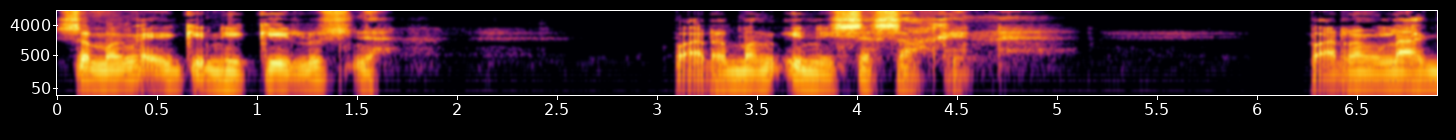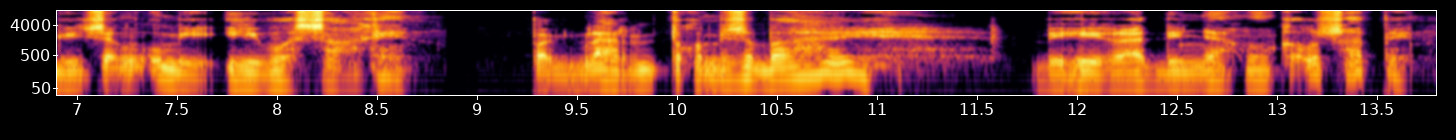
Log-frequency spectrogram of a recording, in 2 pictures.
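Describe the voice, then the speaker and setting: A man with a Filipino accent playing a gentle, hurt, hesitant elderly father-in-law in a radio drama. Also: low voice, animated, measured pace, pauses often, slightly rough, full character voice. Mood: sad, musing. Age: older. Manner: hesitant, humble, soft-hearted.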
